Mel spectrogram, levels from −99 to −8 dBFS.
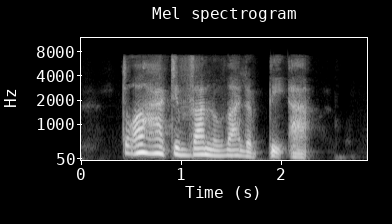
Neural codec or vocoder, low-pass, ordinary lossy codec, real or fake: codec, 16 kHz, 0.8 kbps, ZipCodec; 7.2 kHz; AAC, 32 kbps; fake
